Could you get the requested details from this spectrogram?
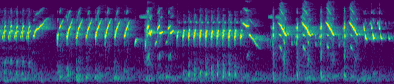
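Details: Old cassette recording of a nightingale's Oued El Alleug style song: quick repeated-note trills switch between pitches, joined by upward slides, and end in sharp, emphatic descending notes.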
